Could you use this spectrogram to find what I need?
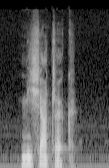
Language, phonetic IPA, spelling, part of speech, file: Polish, [mʲiˈɕat͡ʃɛk], misiaczek, noun, Pl-misiaczek.ogg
